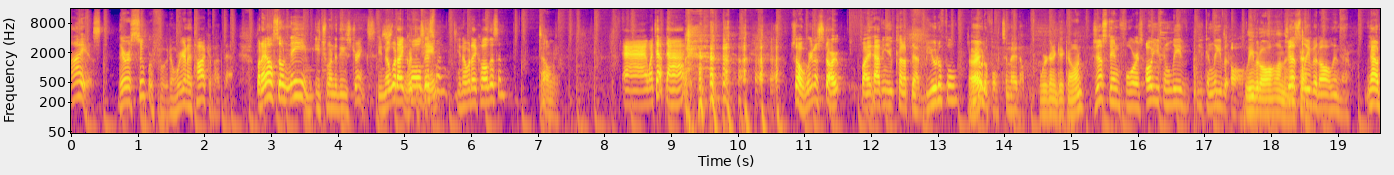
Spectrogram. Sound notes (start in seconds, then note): 9.2 laughs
